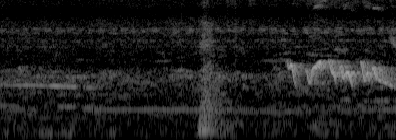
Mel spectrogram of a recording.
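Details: Rufous-browed peppershrike in spring: one short warbled whistled phrase arriving near the end, preceded by a single dull thump and a faint steady tone in the background.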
